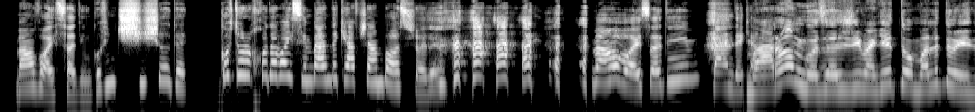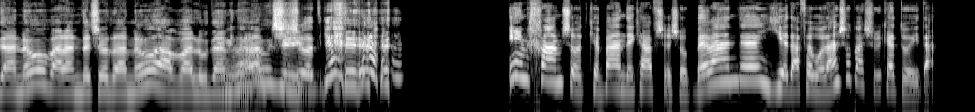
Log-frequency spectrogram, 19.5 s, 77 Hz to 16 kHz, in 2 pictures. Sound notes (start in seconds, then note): 11.8 laughs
